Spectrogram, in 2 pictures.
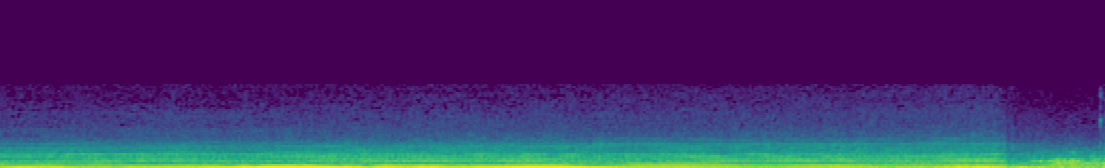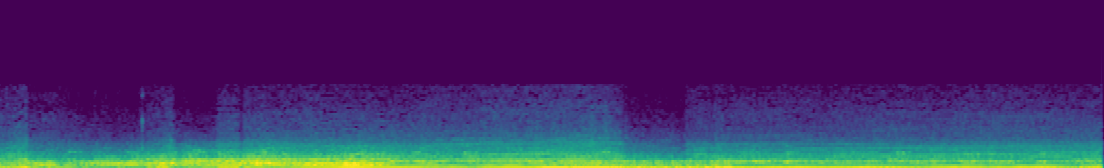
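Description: Race cars roar through a Gran Turismo Sport race with an Audi TT in the pack, steady high engine drones shifting pitch, with tire squeals and skids midway, no voices.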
